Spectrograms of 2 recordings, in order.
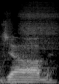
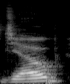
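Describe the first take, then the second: First: The vowel is short, as in 'job'. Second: The vowel is long, as in 'robe'. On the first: The speaker calls it wrong. "It's not Job" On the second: The speaker calls it right. "it should be written J O B E, but so we can pronounce it correctly"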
